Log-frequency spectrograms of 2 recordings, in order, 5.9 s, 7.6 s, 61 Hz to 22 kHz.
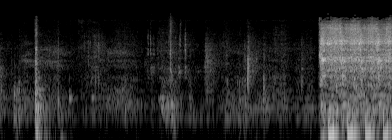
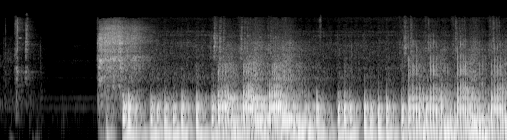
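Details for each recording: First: Can-Am DS90X quad after head porting, cam timing and Hetrick kit intake, carburetor and exhaust, choke on, fuel on, air filter off: loud cranking that never fires; no spark because intake-mounted ground wire was left off. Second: Can-Am DS90X after porting head, setting cam timing and fitting Hetrick kit intake, carburetor (not yet fine-tuned), exhaust and clutch springs, first start after intake ground reattached: catches, crisp steady single beat revving cleanly; sounds meaner, healthy.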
